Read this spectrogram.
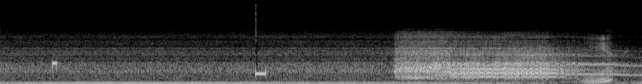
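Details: ICOM IC-7100 (IC-7300 also affected) receiver on lower HF: buzzy whine swelling into a raspy band as volume rises, interference from the internal PWM audio amplifier; fix is swapping in a linear amplifier.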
